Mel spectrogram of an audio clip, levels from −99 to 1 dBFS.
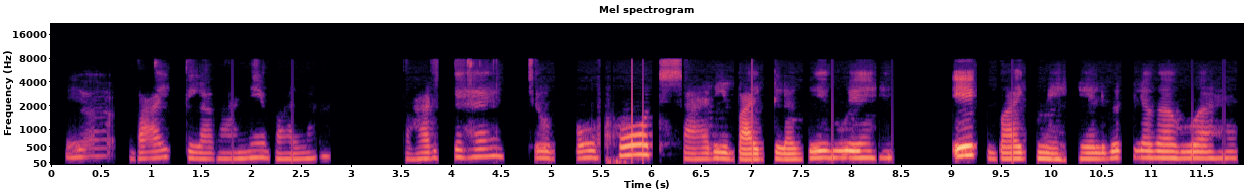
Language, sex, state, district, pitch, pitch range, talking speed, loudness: Hindi, female, Bihar, Sitamarhi, 185 Hz, 165-195 Hz, 105 wpm, -24 LUFS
